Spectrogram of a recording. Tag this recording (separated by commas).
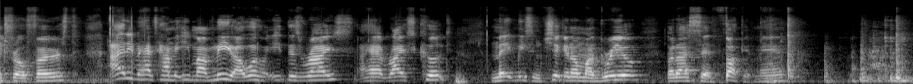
Speech, inside a small room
